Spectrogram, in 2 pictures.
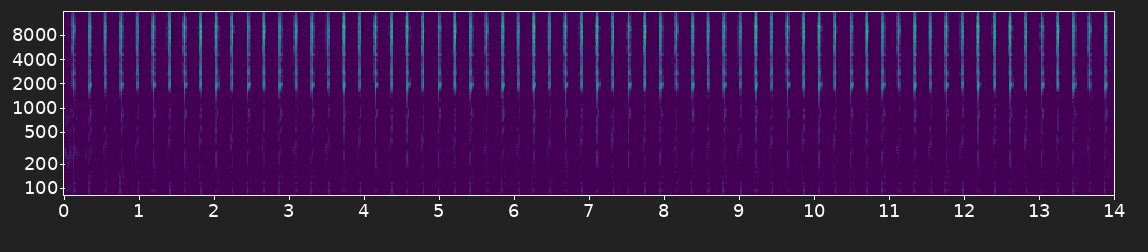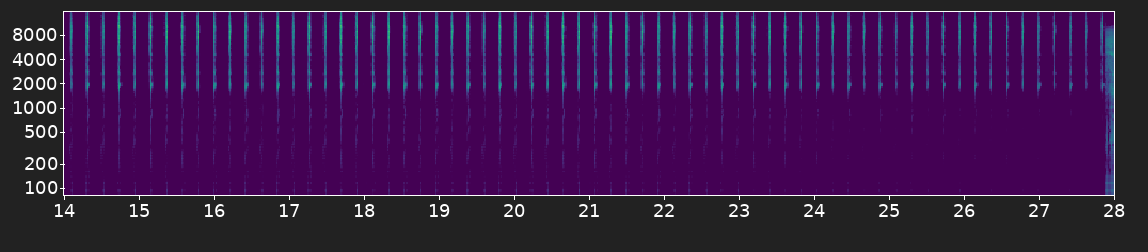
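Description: Stopwatch ticking sound effect: rapid, evenly spaced ticks, several a second, timing a 30-second recovery period between exercises. The ticks grow a little fainter near the end.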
